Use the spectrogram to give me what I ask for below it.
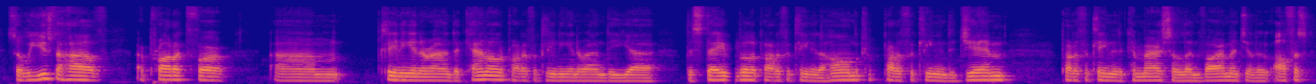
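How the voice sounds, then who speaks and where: A man's voice: mid-range voice, fairly even intonation, fairly quick, darkish tone. A man from the UK, a company guest in a casual interview, talking with many restarts and fillers. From United Kingdom.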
